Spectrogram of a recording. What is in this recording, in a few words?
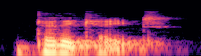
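"dedicate", British English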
